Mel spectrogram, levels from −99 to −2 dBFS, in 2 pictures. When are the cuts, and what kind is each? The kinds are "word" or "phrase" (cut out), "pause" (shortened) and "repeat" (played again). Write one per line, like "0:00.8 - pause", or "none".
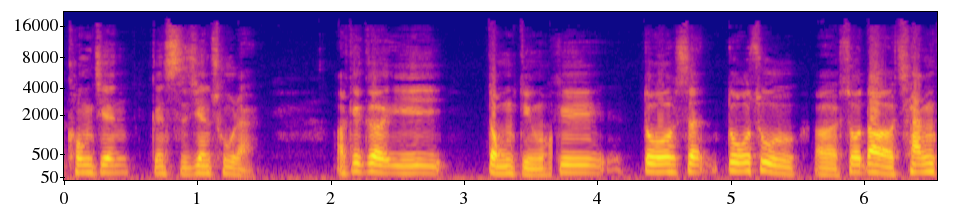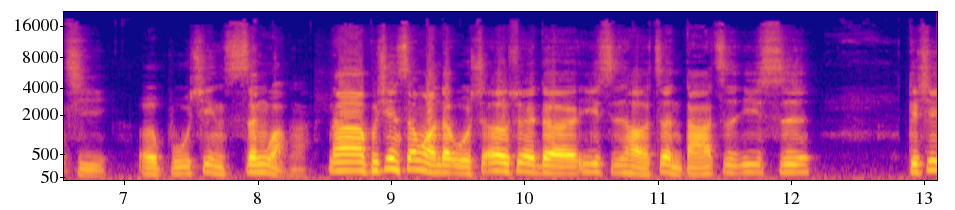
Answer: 0:03.6 - word
0:05.6 - pause
0:08.4 - pause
